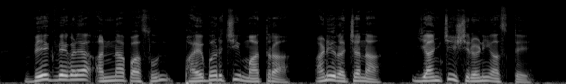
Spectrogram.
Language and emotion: Marathi, neutral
